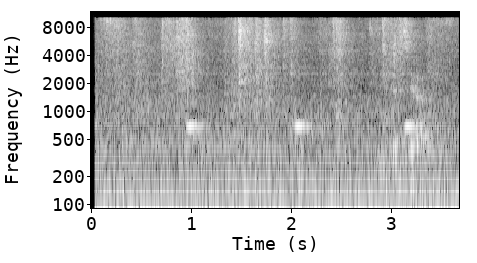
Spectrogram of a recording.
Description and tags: Geräusche aus einem Operationssaal: Surgery room ATMO with clinical operating room background, directly recorded during surgery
